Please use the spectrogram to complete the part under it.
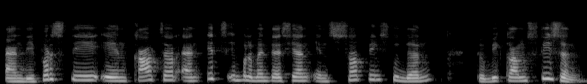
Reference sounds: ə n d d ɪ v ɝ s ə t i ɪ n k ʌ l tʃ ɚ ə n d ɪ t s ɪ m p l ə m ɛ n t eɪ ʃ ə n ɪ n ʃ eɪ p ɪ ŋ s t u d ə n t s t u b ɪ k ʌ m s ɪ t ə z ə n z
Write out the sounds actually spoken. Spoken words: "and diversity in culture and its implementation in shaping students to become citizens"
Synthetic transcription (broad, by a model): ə n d d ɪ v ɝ s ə t i ɪ n k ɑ l tʃ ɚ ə n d ɪ t s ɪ m p l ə m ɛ n t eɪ s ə n ɪ n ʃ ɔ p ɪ ŋ s t u d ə n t t u b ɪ k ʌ m s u t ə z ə n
